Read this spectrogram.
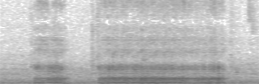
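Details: Overweight dog asleep: two rough, noisy sleep breaths, the second long and buzzing; snoring.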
